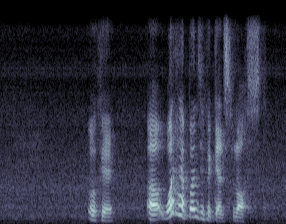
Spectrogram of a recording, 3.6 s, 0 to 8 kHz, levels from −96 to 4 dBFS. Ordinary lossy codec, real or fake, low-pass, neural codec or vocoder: none; fake; 7.2 kHz; vocoder, 22.05 kHz, 80 mel bands, WaveNeXt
